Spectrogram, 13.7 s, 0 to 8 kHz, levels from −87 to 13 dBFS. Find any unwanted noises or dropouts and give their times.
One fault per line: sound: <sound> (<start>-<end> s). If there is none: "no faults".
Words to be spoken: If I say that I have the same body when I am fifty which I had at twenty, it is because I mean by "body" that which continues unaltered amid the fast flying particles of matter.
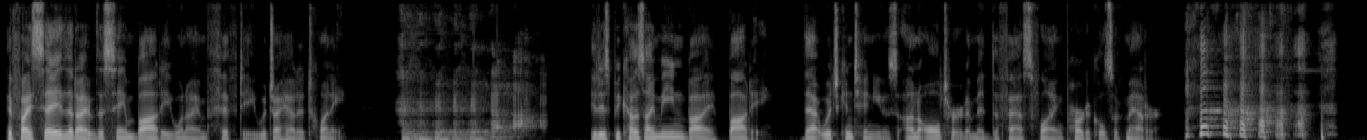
sound: laugh (4.0-5.5 s)
sound: laugh (11.8-13.4 s)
